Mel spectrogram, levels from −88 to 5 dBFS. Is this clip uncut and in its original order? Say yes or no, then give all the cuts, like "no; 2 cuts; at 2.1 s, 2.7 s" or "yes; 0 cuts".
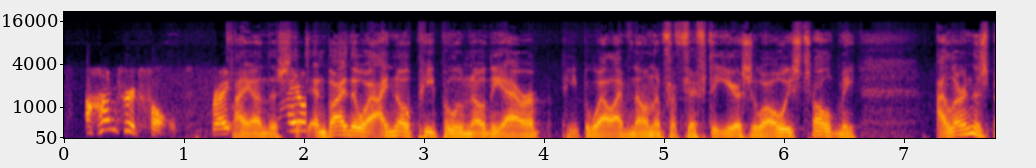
no; 2 cuts; at 2.0 s, 4.3 s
